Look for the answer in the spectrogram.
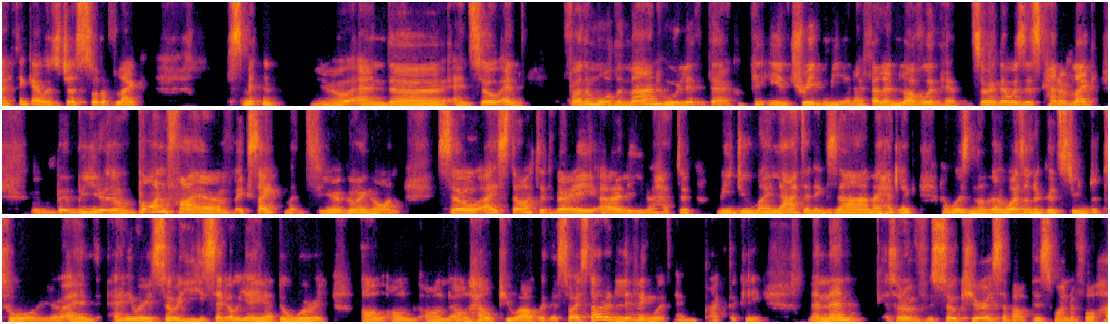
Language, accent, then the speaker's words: English; Belgium; moved away; also born or lived in England / London / Paris; I grew up in Belgium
